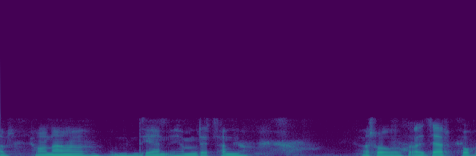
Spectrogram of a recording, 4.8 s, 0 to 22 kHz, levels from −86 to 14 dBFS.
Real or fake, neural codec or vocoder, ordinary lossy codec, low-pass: fake; codec, 16 kHz, 0.8 kbps, ZipCodec; none; 5.4 kHz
